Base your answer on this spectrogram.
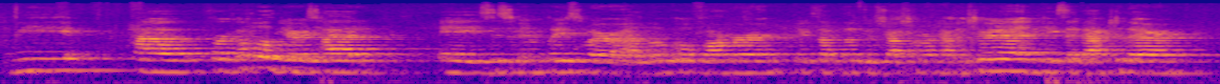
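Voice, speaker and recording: A teenage girl giving a school presentation, hesitant and pausing with frequent ums. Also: on the high side. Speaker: student presenter. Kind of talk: presentation to a board. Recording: echoey hall from far off, faint hiss.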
